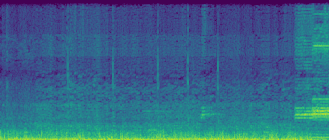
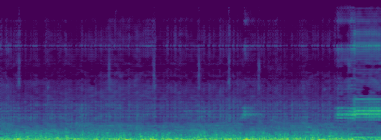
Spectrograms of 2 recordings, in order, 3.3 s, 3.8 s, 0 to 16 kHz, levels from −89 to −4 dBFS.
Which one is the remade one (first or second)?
second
